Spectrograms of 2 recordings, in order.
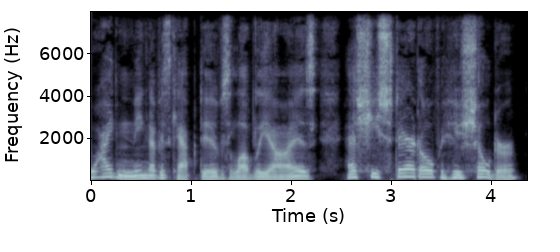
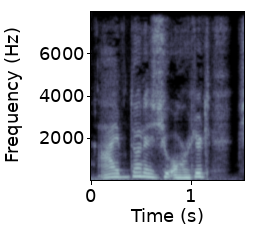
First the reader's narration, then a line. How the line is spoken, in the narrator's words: she gasped hysterically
